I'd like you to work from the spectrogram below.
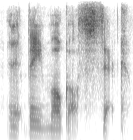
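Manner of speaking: ordinary delivery, nothing marked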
